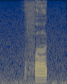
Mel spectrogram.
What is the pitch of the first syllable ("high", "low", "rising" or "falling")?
falling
